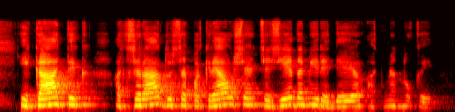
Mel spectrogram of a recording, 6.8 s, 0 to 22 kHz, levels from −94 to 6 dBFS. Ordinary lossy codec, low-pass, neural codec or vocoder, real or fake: Opus, 64 kbps; 10.8 kHz; none; real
